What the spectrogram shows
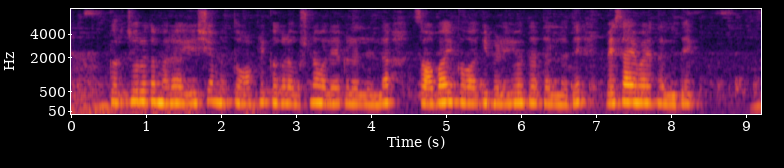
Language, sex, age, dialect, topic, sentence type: Kannada, female, 25-30, Mysore Kannada, agriculture, statement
